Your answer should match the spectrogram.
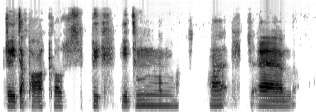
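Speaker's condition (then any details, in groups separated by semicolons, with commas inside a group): Cerebral palsy; unable to walk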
